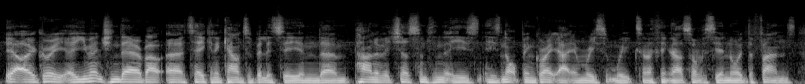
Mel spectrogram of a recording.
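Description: Dark-voiced, quick correspondent. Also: male voice, low voice, fairly even intonation, no echo. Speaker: club correspondent interviewer. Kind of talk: interview questions.

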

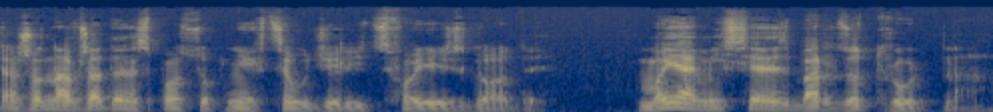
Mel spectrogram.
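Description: A man voicing a smooth-talking male private detective, a conman who speaks in an ingratiating, persuasive way. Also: low voice, darkish tone, pitched above the performer's own voice.

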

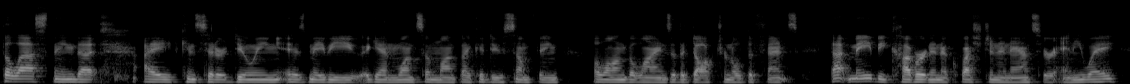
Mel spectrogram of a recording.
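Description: Soft, flat-voiced American man, quiet monotone. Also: moderate pace. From Utah, United States. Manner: flat monotone, speaking low without inflection. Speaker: host of a scripture study podcast. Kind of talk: informal religious lesson. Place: quiet room at home.

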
